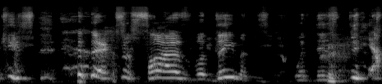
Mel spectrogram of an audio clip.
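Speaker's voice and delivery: put-on preacher-style pulpit delivery and accent.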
